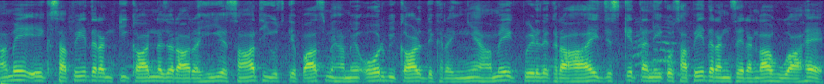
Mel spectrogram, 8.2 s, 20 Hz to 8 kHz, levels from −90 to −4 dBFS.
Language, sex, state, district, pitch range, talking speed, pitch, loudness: Hindi, male, Bihar, Gopalganj, 125-140 Hz, 290 wpm, 130 Hz, -20 LUFS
